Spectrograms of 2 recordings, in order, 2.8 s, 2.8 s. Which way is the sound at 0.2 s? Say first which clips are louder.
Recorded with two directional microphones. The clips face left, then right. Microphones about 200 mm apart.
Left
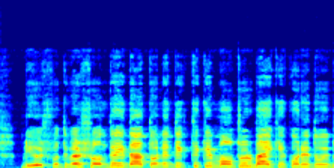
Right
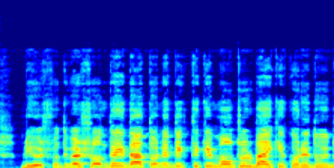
Left 1 dB; 10° right (ahead or behind).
